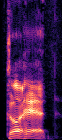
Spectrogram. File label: lead on, survivor voice namvet; Left 4 Dead 2; left4dead2 dlc2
